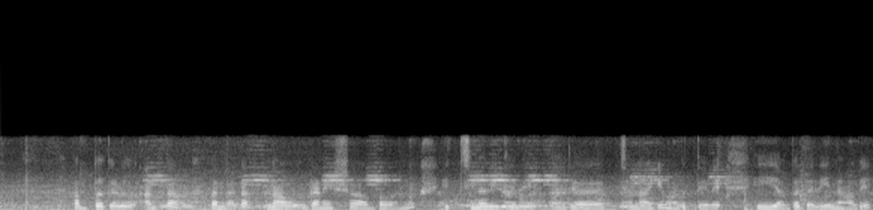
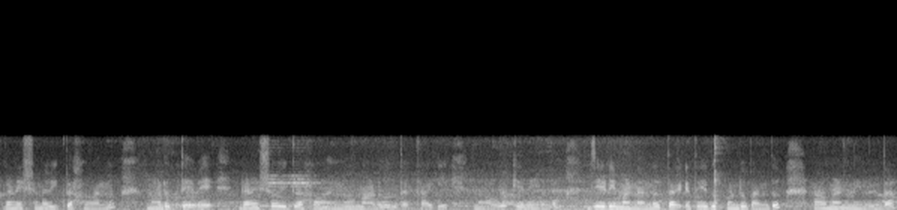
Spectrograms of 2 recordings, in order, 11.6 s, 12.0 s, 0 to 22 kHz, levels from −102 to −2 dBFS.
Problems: constant background noise, continuous background conversations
